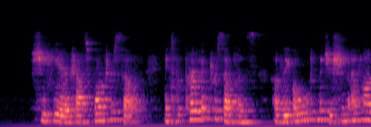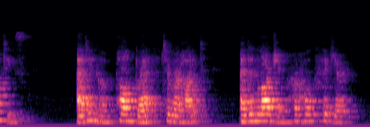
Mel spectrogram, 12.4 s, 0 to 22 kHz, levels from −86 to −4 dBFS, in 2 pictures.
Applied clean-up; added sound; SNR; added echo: none; none; none; reverberation time 0.9 s.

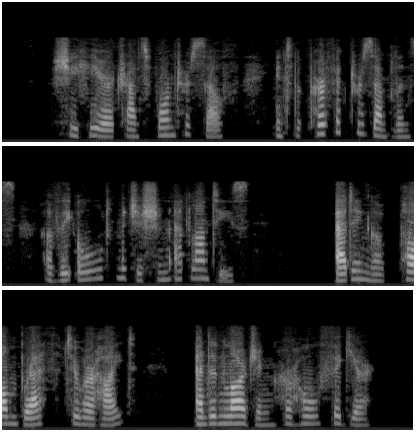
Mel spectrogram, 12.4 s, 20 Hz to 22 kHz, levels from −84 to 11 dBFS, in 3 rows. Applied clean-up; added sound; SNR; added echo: none; none; none; none.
